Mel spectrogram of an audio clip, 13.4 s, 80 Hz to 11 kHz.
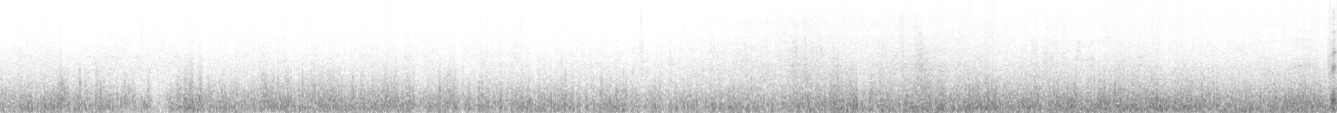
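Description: Wind blows steadily on a breezy day while 14 dinghies sail at Itchenor, a continuous low rumbling buffet on the microphone with slight surges and no talk.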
